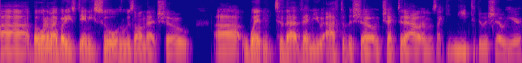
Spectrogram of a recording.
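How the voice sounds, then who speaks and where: Against a quiet background, a man speaks at a very fast pace with medium pitch and monotone, flat intonation. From United States. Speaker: stand-up comedian. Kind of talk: interview. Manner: casual, filler-heavy.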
